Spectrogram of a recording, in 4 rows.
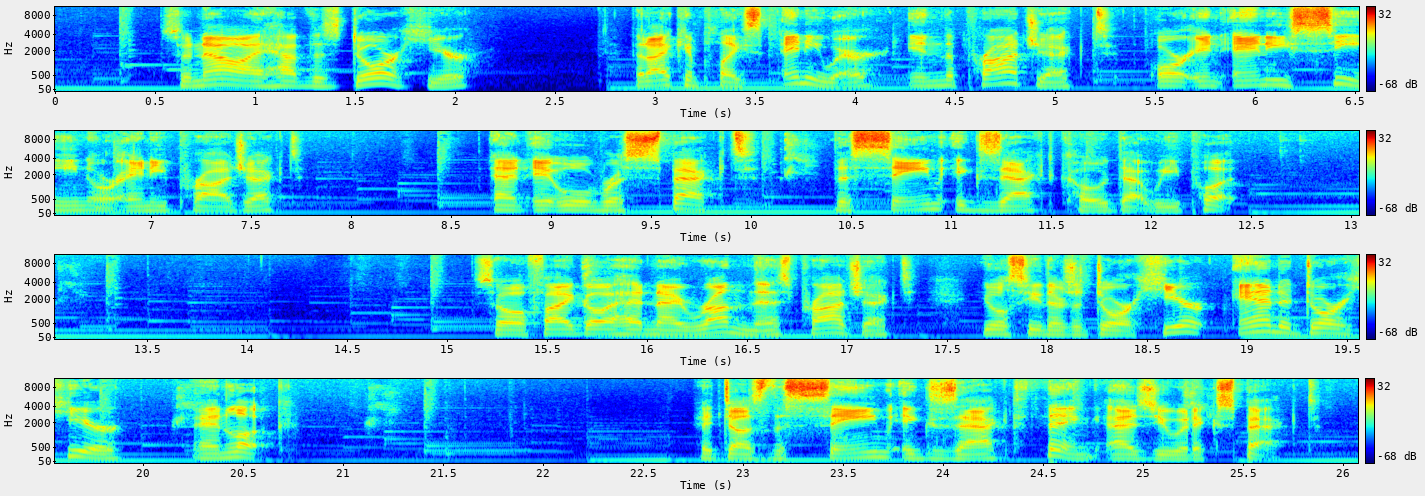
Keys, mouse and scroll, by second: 0.2 click, 2.9 click, 3.9-5.4 typing, 5.7-8.7 right drag, 8.7 click, 8.9-9.6 typing, 9.6-10.6 right drag, 10.9 click, 12.8 click, 15.0 click, 15.4 click, 17.7 a, 19.6-24.7 typing.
